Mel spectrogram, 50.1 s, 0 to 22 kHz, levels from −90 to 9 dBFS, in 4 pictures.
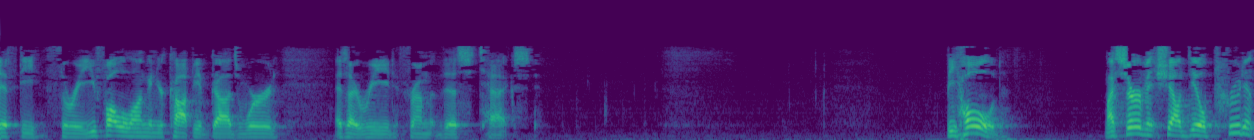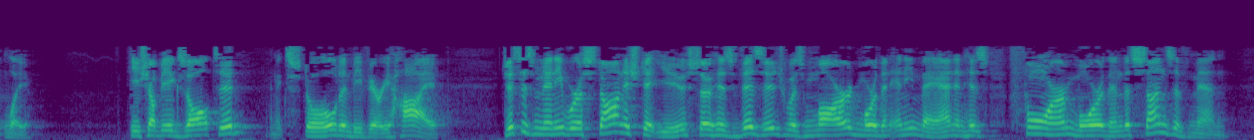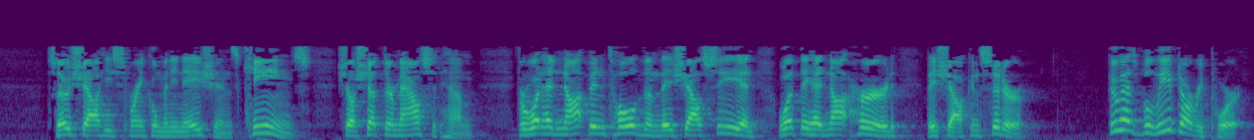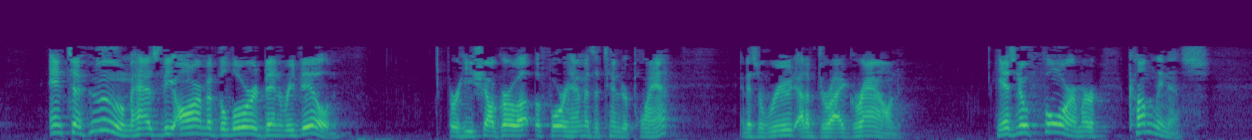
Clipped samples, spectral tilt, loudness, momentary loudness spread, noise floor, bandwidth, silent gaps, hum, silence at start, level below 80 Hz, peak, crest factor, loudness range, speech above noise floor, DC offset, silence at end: under 0.1%; -8.5 dB/octave; -24 LUFS; 12 LU; -70 dBFS; 5.8 kHz; none; none; 0 s; -66 dBFS; -6 dBFS; 20 dB; 7 LU; 46 dB; under 0.1%; 0.45 s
